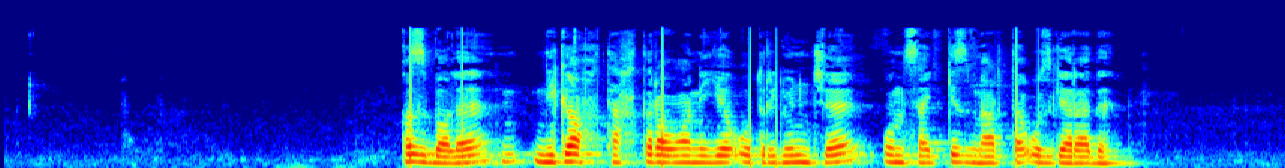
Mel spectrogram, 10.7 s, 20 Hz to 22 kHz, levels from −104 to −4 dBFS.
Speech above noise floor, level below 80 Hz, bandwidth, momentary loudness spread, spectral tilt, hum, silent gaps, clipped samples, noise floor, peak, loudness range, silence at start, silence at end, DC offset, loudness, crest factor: 51 dB; -60 dBFS; 11 kHz; 10 LU; -8.5 dB/octave; none; none; under 0.1%; -73 dBFS; -4 dBFS; 5 LU; 3.35 s; 1.3 s; under 0.1%; -23 LUFS; 20 dB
